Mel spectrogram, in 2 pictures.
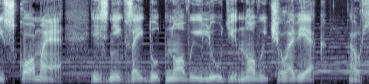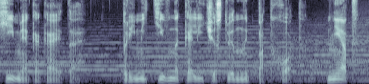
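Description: An actor in a radio play playing a fanatical, megalomaniac male dictator, brooding and declaiming in a grandiose, emphatic monologue. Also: exaggerated voice. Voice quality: very deep, gravelly.

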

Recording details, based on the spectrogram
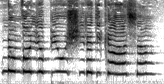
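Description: A man voicing an anxious, plaintive married female owl in a slow falsetto for an absurdist radio comedy sketch. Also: flat delivery, fairly bright tone, heavily acted.

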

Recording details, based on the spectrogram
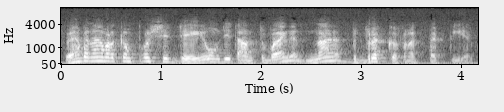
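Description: An actor playing a fussy, insistent central-bank expert who explains pedantically, in 1960s radio drama style. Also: male voice, a little high, very animated, fast, gravelly, bright, forceful tone, husky, full character voice. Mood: urgent, emphatic. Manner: pedantic, emphatic, hesitating and repeating himself. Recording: noisy vintage 1960s radio recording.

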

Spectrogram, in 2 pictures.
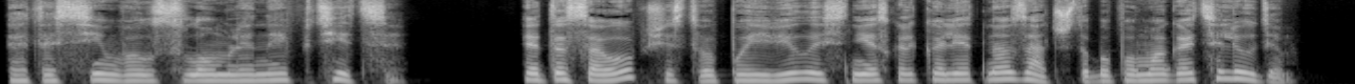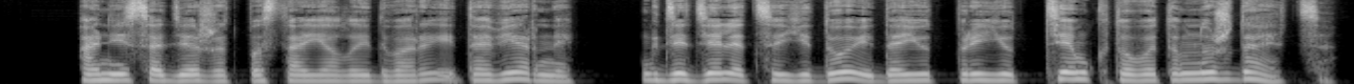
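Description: A woman voicing a gentle, sad boy who speaks calmly and quietly in a storybook reading. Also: medium pitch, moderate pace, no echo, studio quality, natural voice. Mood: quiet, wistful.

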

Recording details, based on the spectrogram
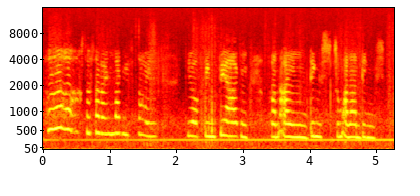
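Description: A woman playing an excitable, anxious wife in an improvised amateur comedy radio play, chatty and theatrical. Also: very high voice, normal speed. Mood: worried. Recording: noisy 1980s amateur recording.

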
